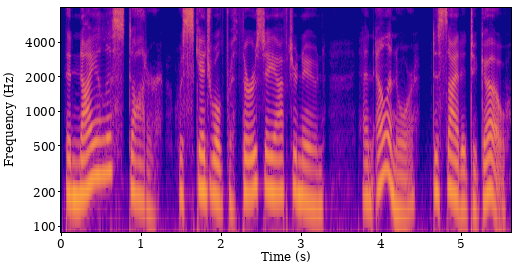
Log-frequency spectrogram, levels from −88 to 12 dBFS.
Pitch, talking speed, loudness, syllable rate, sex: 185 Hz, 140 wpm, -20 LUFS, 5.3 syllables/s, female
